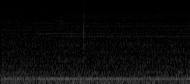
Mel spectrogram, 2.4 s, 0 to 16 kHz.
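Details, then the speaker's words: Replacement 40mm, 1cm-thick fan for a Mega ST2, test-powered via red and black wires: faint even constant low hum, no ticking or scraping, sounds fine; very slight breeze, draws 195 mA. "That's going alright. Let's see if I can feel. The breeze is so slight, it uses 195 milliamps."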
